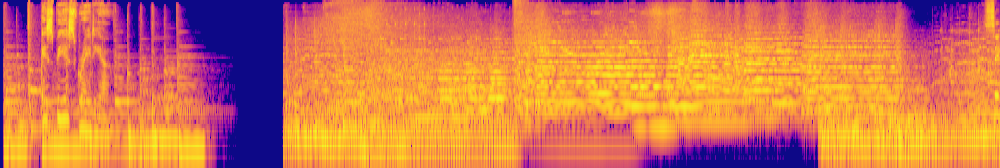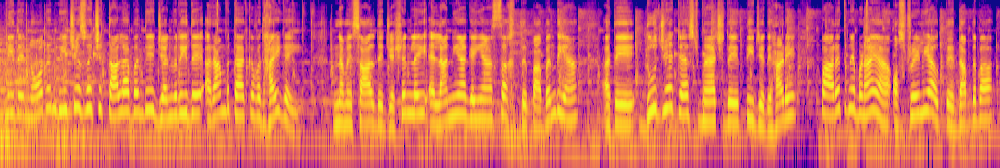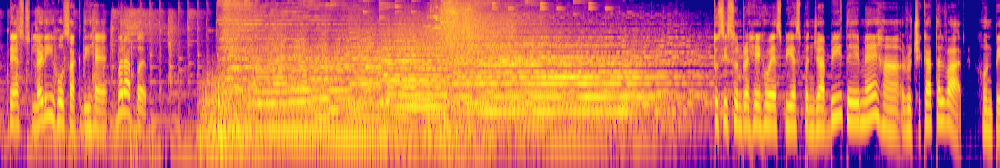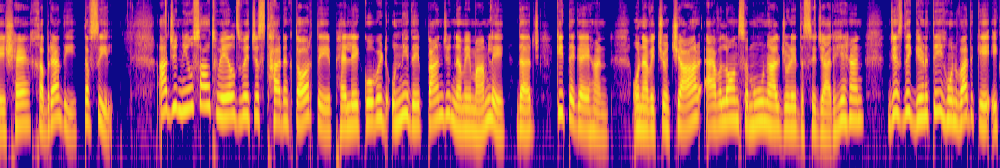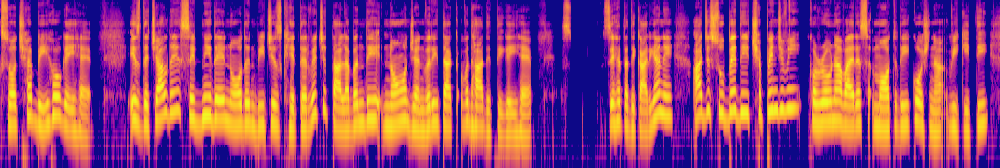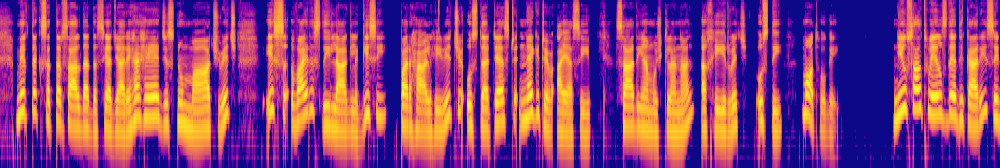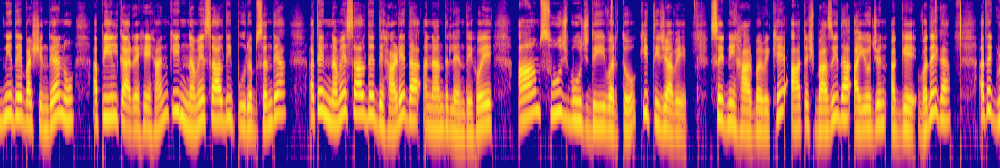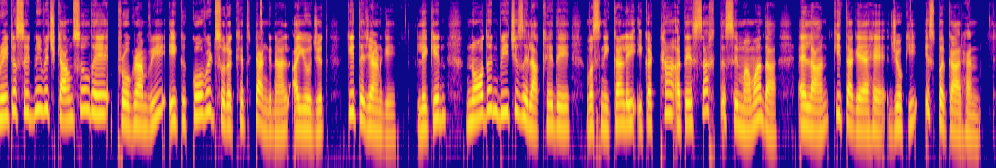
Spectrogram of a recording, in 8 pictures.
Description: Click on the audio icon in the photo above to listen to the bulletin in Punjabi.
